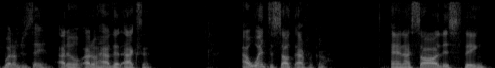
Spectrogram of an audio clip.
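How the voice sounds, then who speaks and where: Male host, higher register, casual discussion, animated storyteller. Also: a little slow, pauses often. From Jamaica.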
